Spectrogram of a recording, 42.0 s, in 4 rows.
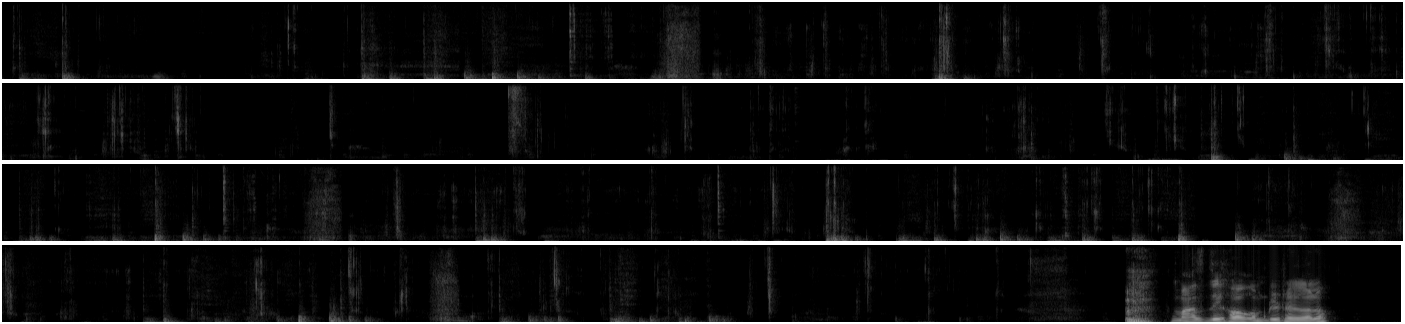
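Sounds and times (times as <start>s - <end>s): person chewing food: 0.0s - 39.7s.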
